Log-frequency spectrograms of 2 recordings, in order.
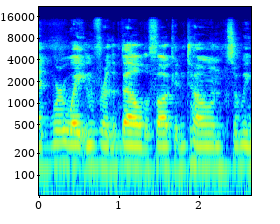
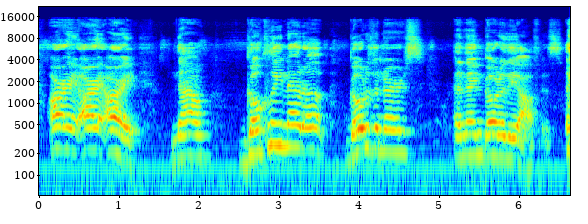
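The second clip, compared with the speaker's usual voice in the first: lightly voiced teacher, higher and louder; a hint of a teacher sending him off; 7 semitones higher, 5 dB louder than usual. Teacher telling the student to go to the office, lightly voiced. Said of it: "he's like".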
